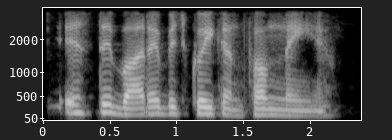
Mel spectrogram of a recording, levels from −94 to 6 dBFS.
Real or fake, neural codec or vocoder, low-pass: real; none; 3.6 kHz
